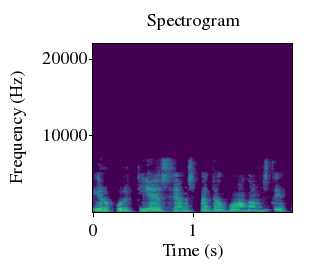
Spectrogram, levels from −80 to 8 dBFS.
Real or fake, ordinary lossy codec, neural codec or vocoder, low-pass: real; AAC, 48 kbps; none; 7.2 kHz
